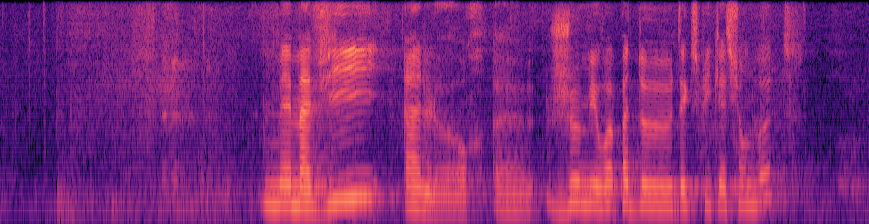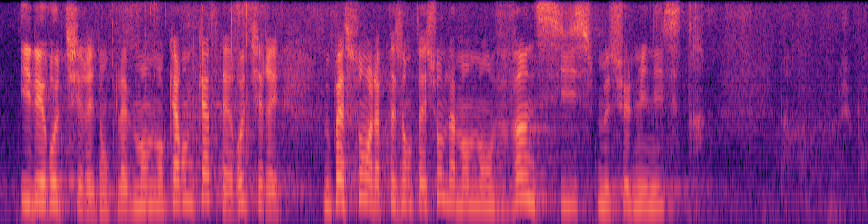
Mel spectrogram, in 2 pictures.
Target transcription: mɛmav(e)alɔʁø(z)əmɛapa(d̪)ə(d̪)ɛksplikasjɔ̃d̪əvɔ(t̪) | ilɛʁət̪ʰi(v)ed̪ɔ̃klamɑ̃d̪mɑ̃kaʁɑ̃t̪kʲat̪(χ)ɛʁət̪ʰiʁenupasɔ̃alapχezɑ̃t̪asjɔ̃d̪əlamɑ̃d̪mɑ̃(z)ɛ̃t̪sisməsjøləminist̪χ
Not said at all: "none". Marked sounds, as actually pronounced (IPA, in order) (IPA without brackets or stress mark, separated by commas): i, ʒ, d̪, d̪, t̪, ʁ, χ, v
